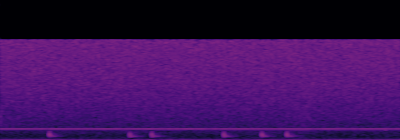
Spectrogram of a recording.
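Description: Typing on a Microsoft Surface RT's on-screen touch keyboard: six faint, short key taps spread unevenly over about two and a half seconds, over a low steady hum.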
